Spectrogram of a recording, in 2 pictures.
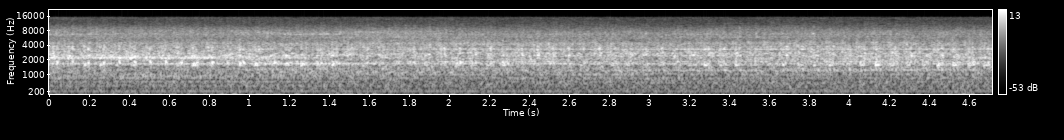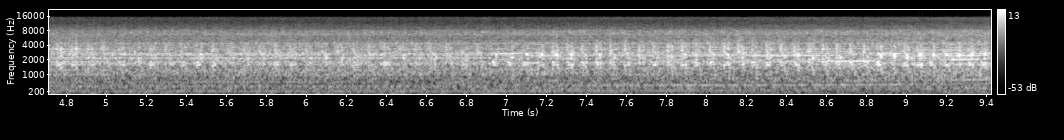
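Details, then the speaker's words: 2003 Subaru Forester XS, about 25,000 miles, cold start: busy rapid ticking with faint knock underneath, loudest at left cylinder head, changes with throttle, nearly gone when warm; piston slap suspected, not confirmed. "this is my 2003 subaru forrester XS with about 25,000 miles on the odometer it is starting to make a loud ticking or pinging sound on cold starts"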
